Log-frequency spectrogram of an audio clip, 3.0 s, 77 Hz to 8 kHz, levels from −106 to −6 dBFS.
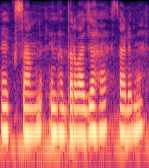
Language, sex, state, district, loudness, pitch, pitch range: Hindi, female, Jharkhand, Palamu, -16 LUFS, 200 Hz, 200-215 Hz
